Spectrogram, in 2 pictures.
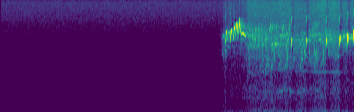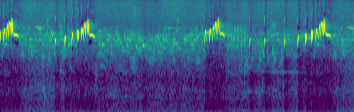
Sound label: vermillion flycatcher, songbirds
